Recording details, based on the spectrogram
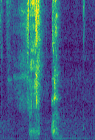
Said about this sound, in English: Yeah, don't worry about clearing the throat, clown.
